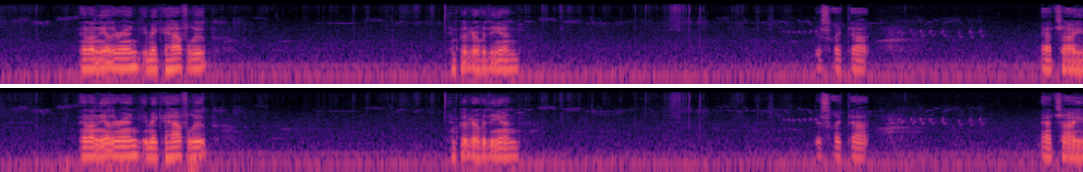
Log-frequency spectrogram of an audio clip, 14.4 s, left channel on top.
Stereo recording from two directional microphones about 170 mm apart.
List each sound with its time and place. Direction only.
1.0 s speech: 40° right (ahead or behind)
5.9 s speech: 35° right (ahead or behind)
10.9 s speech: 40° right (ahead or behind)
13.8 s speech: 40° right (ahead or behind)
